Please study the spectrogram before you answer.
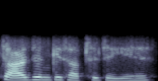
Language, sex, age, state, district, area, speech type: Hindi, female, 30-45, Madhya Pradesh, Jabalpur, urban, conversation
